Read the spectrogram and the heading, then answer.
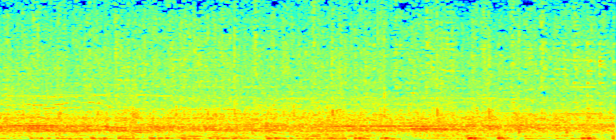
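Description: A large football stadium crowd roars and cheers continuously as the James Clemens Jets team runs onto the field, a dense, loud wash of voices and applause with steady energy and no talk over it.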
